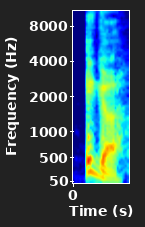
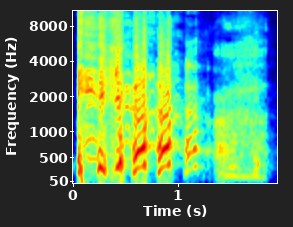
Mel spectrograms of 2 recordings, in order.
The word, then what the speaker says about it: Iga: The Japanese city of Iga. You better enunciate. Iga. I-G-G-A? It's IGA. Oh, IGA.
